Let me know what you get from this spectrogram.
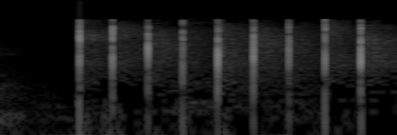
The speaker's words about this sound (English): Clap.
